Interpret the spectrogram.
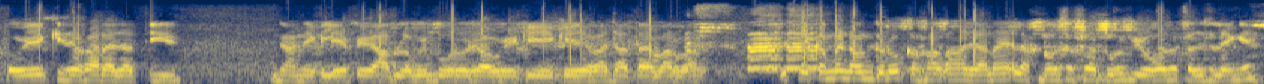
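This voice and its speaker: A man's voice: a little high, little pitch movement, a little fast. A man narrating casually as he rides a motorbike through city roads, chatty and repeating his requests to viewers. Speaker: motovlogger. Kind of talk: casual riding commentary. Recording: muffled with loud road and wind noise.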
